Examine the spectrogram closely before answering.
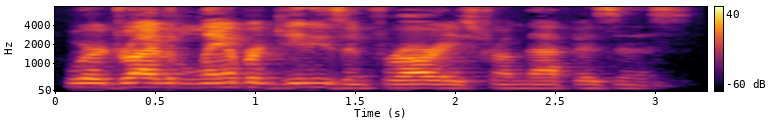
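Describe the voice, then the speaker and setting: A man's voice: mid-range voice, fairly even intonation, brisk, fairly bright tone. A man hosting an interview podcast in an upbeat, effusive and casual way. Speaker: podcast host.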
